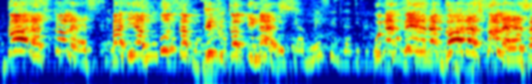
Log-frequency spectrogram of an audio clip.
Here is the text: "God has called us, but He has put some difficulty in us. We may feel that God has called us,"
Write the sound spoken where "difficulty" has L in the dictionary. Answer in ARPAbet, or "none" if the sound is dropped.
none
